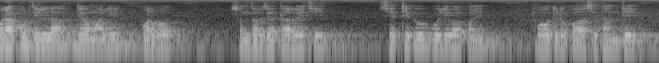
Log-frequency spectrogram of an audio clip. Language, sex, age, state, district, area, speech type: Odia, male, 18-30, Odisha, Boudh, rural, spontaneous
